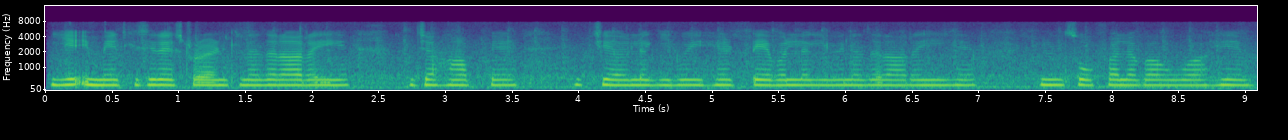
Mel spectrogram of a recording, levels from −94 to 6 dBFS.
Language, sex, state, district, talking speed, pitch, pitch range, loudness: Hindi, female, Madhya Pradesh, Dhar, 170 wpm, 230 Hz, 225-230 Hz, -15 LUFS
